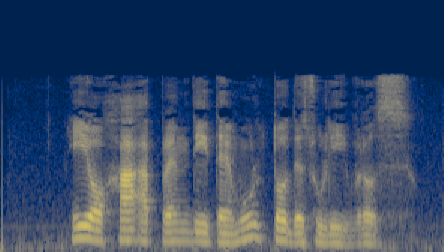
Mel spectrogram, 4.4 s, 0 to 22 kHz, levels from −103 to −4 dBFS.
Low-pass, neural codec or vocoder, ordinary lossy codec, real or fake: 7.2 kHz; none; AAC, 32 kbps; real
